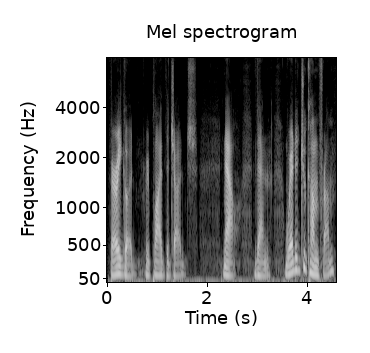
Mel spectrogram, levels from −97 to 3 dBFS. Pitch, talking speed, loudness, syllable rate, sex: 105 Hz, 155 wpm, -24 LUFS, 4.8 syllables/s, male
